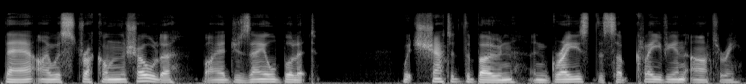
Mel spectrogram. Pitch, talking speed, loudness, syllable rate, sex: 110 Hz, 160 wpm, -18 LUFS, 5.0 syllables/s, male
